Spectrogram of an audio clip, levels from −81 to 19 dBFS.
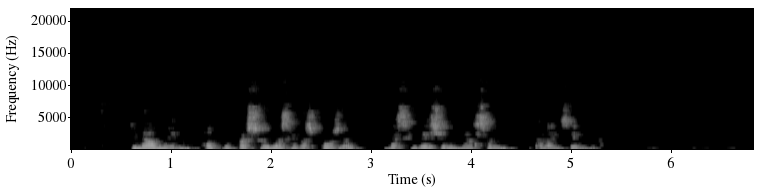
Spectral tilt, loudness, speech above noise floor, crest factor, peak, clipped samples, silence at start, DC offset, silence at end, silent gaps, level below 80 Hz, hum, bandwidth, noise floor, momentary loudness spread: -6 dB/octave; -28 LUFS; 49 dB; 22 dB; -8 dBFS; under 0.1%; 0.6 s; under 0.1%; 1.6 s; 2.99-3.12 s, 4.52-4.56 s; -50 dBFS; none; 7.2 kHz; -76 dBFS; 12 LU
